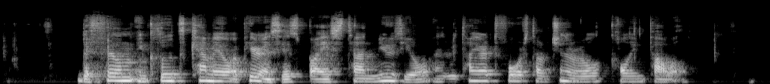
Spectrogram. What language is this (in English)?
English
